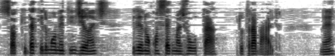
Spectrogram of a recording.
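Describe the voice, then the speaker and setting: A woman speaks with a very deep, low pitch and a dark, mellow tone, her intonation flat and monotone, in a dry, close sound with no echo. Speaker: spiritist lecturer. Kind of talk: lecture. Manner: fast.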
